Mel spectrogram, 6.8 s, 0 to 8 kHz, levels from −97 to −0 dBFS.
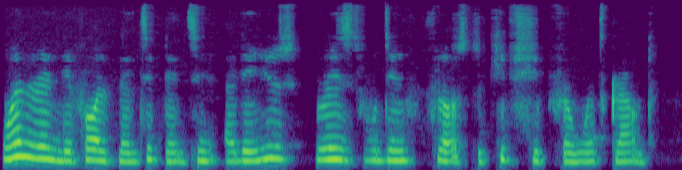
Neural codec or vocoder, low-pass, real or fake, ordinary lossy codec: none; 7.2 kHz; real; AAC, 32 kbps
